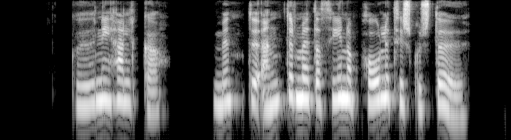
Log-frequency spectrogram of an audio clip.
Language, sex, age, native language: Icelandic, female, 30-39, Icelandic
